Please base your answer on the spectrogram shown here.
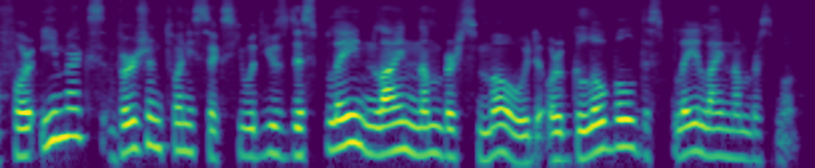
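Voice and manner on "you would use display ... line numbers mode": ordinary talk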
